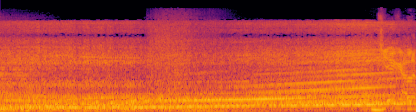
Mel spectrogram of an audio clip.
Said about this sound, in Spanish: Miren. Todo está preparado en una pista de carreras para iniciar la carrera. Los motores se están calentando y listos para acelerar.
